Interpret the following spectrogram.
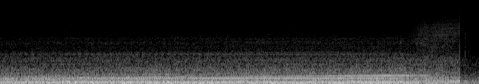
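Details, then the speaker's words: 2008 Toyota RAV4 V6 driving: thin steady whine rising and falling in pitch over road rumble, 'airplane' transmission noise common to these; TSB transmission mount didn't fix it and transmissions were also replaced; considered just noise travel, not a fault. "now this one does have the uh what I describe as an airplane noise from the transmission something very common with them if you ever hear it's like a a wine it goes up and down many people fear that it's a transmission issue it's just noise travel"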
